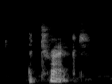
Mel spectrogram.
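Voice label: "attract", British English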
